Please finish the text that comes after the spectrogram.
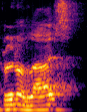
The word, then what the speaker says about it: Bruno Lage: Now, we mentioned all of these stats, and do we think really Bruno Lage, thanks for the correct pronunciation last week, Mariner, that was well done. Bruno Lage.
